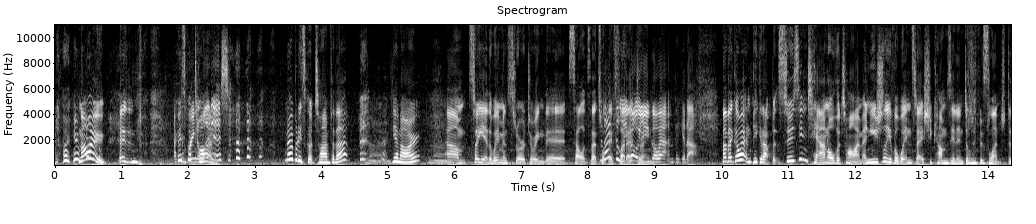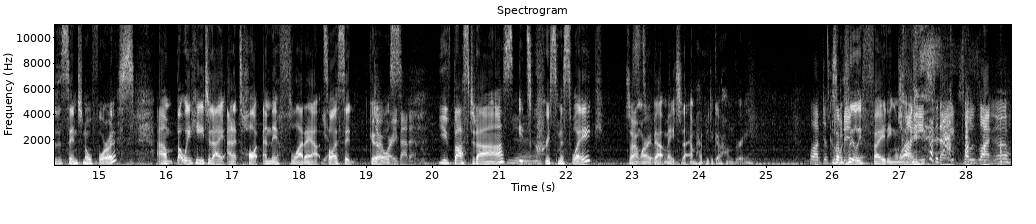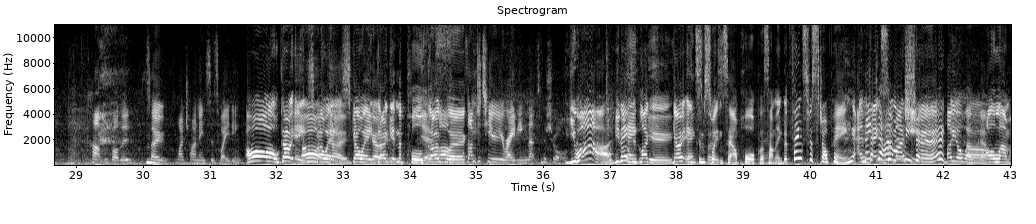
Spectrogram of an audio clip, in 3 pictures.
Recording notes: LIVE from Autopro Robinvale. You have all of the ambience of being out on Bromley Road during construction.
